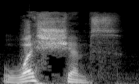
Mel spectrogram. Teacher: And then what that means is that these sun letters, the ta, the tha, dal, the ra, zay, and so on, if they come as a first letter of the word, after the L is being added, there'll be a shadda on the letter, and the lam will not be pronounced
